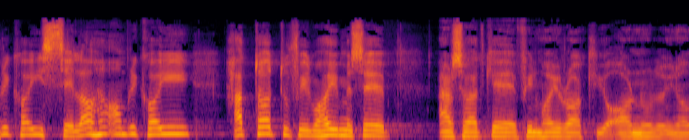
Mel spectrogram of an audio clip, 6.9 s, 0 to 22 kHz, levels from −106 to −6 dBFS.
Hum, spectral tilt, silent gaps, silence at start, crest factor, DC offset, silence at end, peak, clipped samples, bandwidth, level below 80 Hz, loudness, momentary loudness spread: none; -4.5 dB/octave; none; 0 s; 16 dB; under 0.1%; 0 s; -14 dBFS; under 0.1%; 12.5 kHz; -68 dBFS; -30 LUFS; 8 LU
